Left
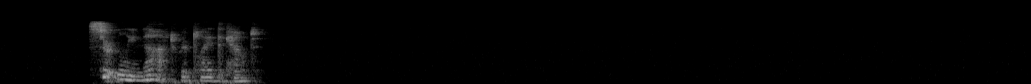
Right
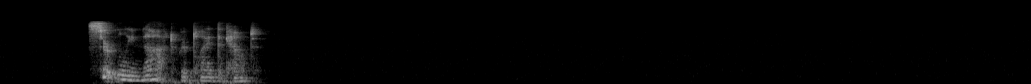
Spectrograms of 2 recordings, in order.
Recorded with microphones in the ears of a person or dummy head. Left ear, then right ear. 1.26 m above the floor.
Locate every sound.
0.9 s a woman speaking: 25° right (ahead or behind), 1.0 m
